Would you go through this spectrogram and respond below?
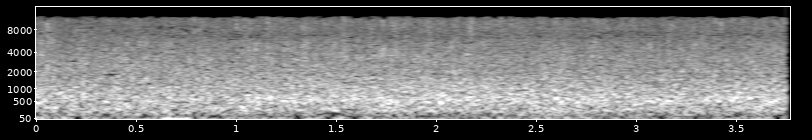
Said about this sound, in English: That's why we're sitting here next to the flowing water.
